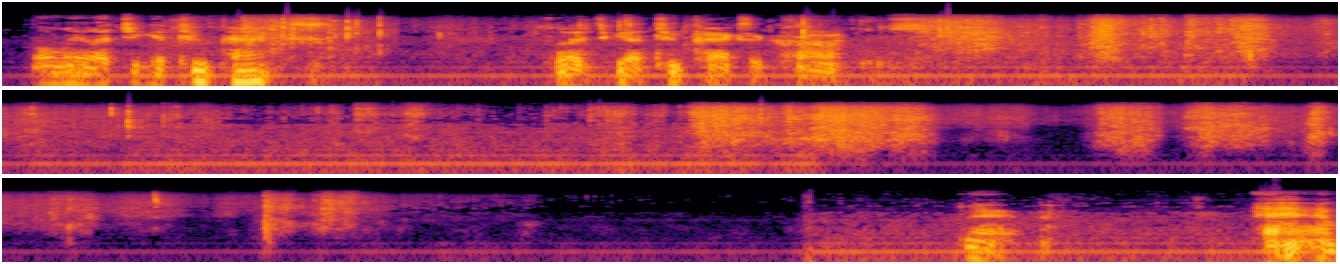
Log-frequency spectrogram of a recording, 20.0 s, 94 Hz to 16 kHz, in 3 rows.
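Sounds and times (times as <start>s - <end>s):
plastic bag rustling and crinkling: 0.6s - 16.0s.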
